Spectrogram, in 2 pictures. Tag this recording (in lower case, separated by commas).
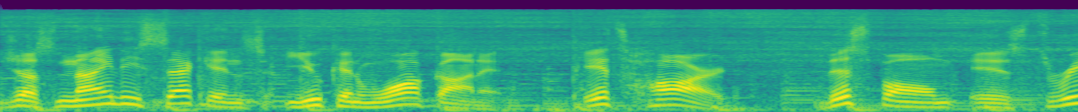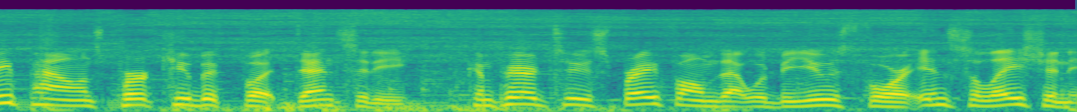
music, spray, speech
